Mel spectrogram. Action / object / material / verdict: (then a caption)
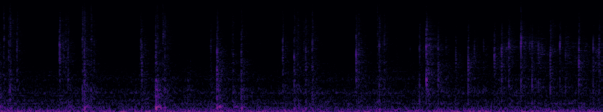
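tap / book (paper and cardboard cover) / paper / none. A book is tapped with the fingernails in a quick, irregular run of light, dry clicks. Each tap is bright and short, with almost no ring, over a quiet, steady low background rumble.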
